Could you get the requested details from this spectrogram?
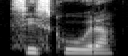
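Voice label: "s'iscura", female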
